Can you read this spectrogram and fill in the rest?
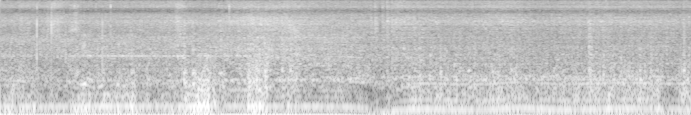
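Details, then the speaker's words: Jeep XJ crawling slowly off-road in snow: dull irregular thumps under a low steady engine rumble as the exhaust bounces on the underbody from a broken hanger. "if y'all can hear that thumping that is uh nothing to be nervous about that's just the exhaust bouncing on the bottom we got a hanger broke"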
